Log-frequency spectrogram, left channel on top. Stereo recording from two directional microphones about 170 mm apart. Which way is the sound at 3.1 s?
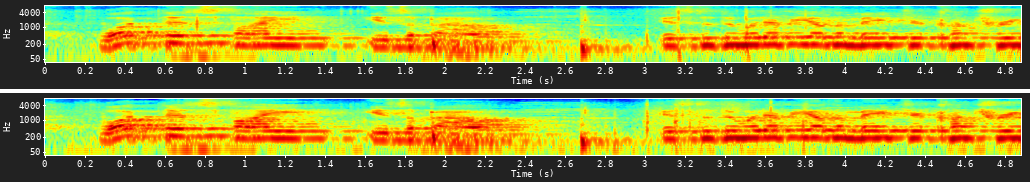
35° left (ahead or behind).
